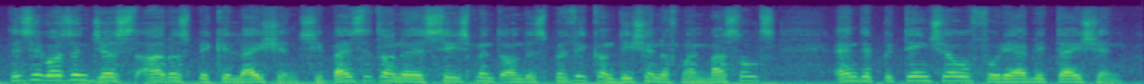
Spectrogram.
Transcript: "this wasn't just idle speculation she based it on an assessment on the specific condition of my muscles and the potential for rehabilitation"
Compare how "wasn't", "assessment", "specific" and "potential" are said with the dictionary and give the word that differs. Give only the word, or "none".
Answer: specific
